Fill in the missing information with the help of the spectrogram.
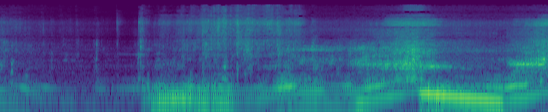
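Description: Suzuki Vitara off-roader driving through mud, its engine revving up and down as it pulls through. Twice in the second half its tyres churn and splash through mud and puddle water.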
